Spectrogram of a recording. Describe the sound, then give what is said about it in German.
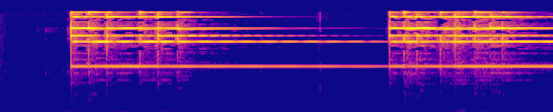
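A small brass bell is struck twice, each time giving a bright, high, clear ring. The tone from the first strike hangs on and fades slowly before the second ring. “Viel schöner ist jetzt so ein kleines Messingglöckchen.”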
